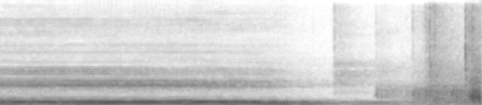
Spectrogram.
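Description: A group of men sings a long, held chord together in a reverberant hall.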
